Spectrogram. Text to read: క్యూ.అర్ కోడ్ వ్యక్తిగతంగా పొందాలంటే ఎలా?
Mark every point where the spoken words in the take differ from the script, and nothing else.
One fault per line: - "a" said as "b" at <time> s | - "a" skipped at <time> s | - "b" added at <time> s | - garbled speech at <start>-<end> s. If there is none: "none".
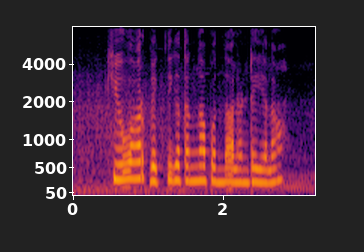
- "కోడ్" skipped at 1.0 s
